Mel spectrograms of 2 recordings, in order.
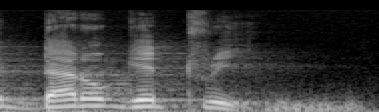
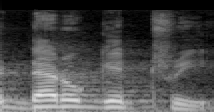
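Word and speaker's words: derogatory: बोलो शाबाश, पहले उच्चारण जरूरी है, बोले डेरो, वेरी गुड, बोले डेरोगेटरी, शाबाश, बहुत अच्छे, डेरो जी ए टी ओ आर वाई, बोले डेरोगेटरी, शाबाश, बोले डेरोगेटरी का मतलब बेटा अपमानजनक।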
